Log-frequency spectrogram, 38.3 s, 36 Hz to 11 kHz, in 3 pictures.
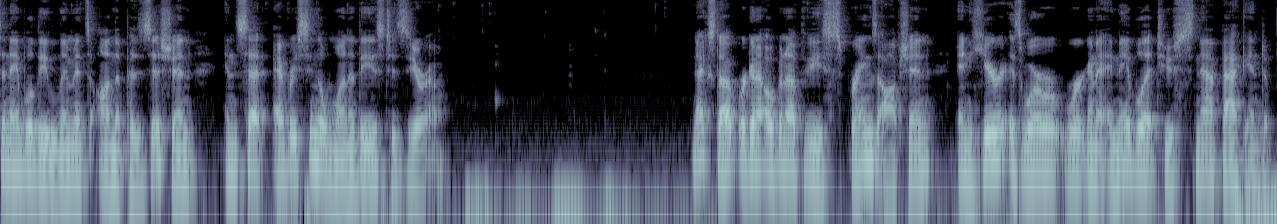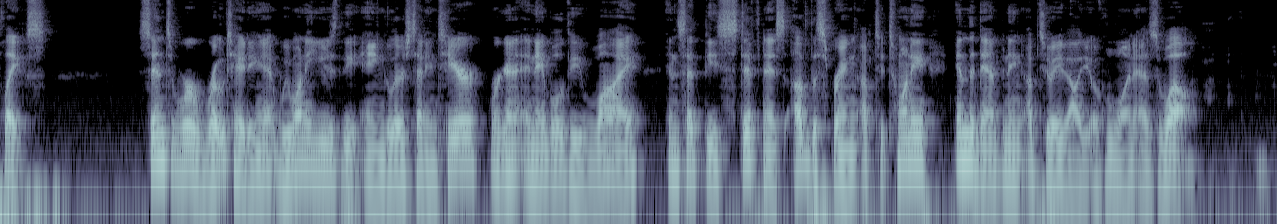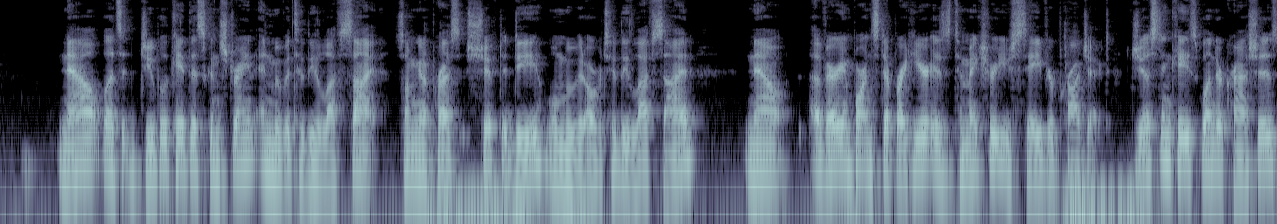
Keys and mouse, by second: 0.7 click, 1.3 click, 2.5 click, 3.5 click, 4.3 click, 6.5 click, 7.9 click, 9.4-9.7 shift+middle drag, 19.4-21.4 drag, 22.6 click, 24.1 middle click, 24.2-24.5 drag, 24.5 middle click, 25.0 shift+middle drag, 25.2 shift+click, 25.3 middle click, 25.4 middle click, 25.5 click, 25.7 middle click, 29.8 shift+d, 36.2 ctrl+s.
